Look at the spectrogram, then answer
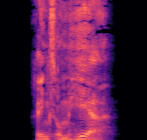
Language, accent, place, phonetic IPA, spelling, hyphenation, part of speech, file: German, Germany, Berlin, [ʁɪŋsʔʊmˈheːɐ̯], ringsumher, rings‧um‧her, adverb, De-ringsumher.ogg
- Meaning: all around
